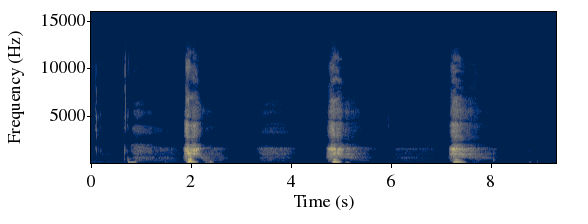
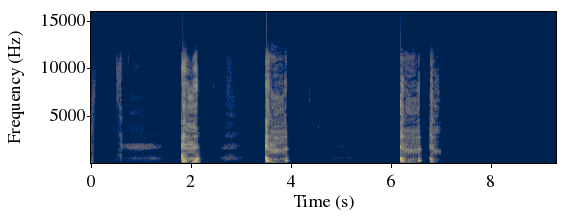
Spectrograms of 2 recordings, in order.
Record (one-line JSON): {"exhalation_length": "9.3 s", "exhalation_amplitude": 26097, "exhalation_signal_mean_std_ratio": 0.27, "three_cough_length": "9.3 s", "three_cough_amplitude": 32768, "three_cough_signal_mean_std_ratio": 0.23, "survey_phase": "alpha (2021-03-01 to 2021-08-12)", "age": "18-44", "gender": "Female", "wearing_mask": "No", "symptom_cough_any": true, "symptom_shortness_of_breath": true, "symptom_fatigue": true, "symptom_fever_high_temperature": true, "symptom_headache": true, "symptom_change_to_sense_of_smell_or_taste": true, "smoker_status": "Ex-smoker", "respiratory_condition_asthma": false, "respiratory_condition_other": false, "recruitment_source": "Test and Trace", "submission_delay": "2 days", "covid_test_result": "Positive", "covid_test_method": "RT-qPCR", "covid_ct_value": 22.7, "covid_ct_gene": "ORF1ab gene", "covid_ct_mean": 23.1, "covid_viral_load": "27000 copies/ml", "covid_viral_load_category": "Low viral load (10K-1M copies/ml)"}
